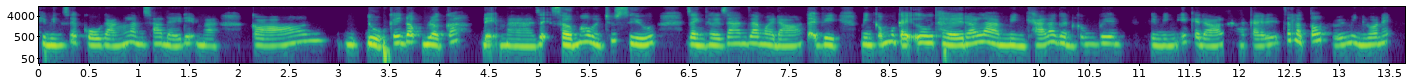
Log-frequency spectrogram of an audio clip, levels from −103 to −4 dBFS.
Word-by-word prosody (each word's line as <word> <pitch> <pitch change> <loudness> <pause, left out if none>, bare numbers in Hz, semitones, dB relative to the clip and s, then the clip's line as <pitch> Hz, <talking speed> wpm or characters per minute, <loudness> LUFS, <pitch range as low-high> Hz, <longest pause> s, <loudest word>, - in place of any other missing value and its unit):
thì 235 -4 -1
mình 205 0 +2
sẽ 265 +6 -4
cố 210 -2 +1
gắng 205 +1 -2
làm 255 -5 -3
sao 240 +3 -5
đấy 195 -3 -1
để 250 +1 -4
mà 195 -2 -3 0.3
có, 205 +4 -2 0.5
ừm, 220 -1 0
đủ 215 -6 +5
cái 260 - +4
động 290 +2 +3
lực 220 -3 +5
á, 300 +4 -3 0.2
để 255 - +1
mà 190 -2 -1
dậy - - +1
sớm 215 - +7
hơn 280 +2 +1
một 215 - +2
chút 325 - -5
xíu, 240 -5 +3 0.3
dành 220 -3 +3
thời 205 -2 +1
gian 240 +2 -2
ra 250 -1 +2
ngoài 220 -4 0
đó 190 +2 -2
tại - - +1
vì 210 -2 +3 0.2
mình 220 -2 +1
có - - -1
một 285 +2 0
cái - - +6
ưu 270 - +4
thế 210 -4 +4
đó 235 +3 +1
là 275 -4 +3
mình 205 -2 +2
khá 205 0 0
là 295 - +1
gần 250 -5 0
công 230 +2 -9
viên. 245 -1 +1 0.3
Thì 210 - -3
mình 195 +1 -2
nghĩ 275 +6 -8
cái 225 - -2
đó 195 -2 -1 0.3
là 205 - -11
cái 205 +5 -4
rất 335 -1 -1
là 305 - +3
tốt 315 +2 +3
đối 215 - -5
với - - -3
mình 230 -5 0
luôn 230 +2 0
ấy. 295 - -10
220 Hz, 270 wpm, -26 LUFS, 205-255 Hz, 0.5 s, sớm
